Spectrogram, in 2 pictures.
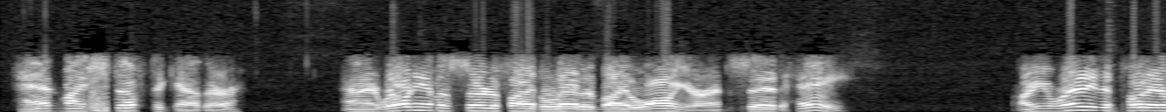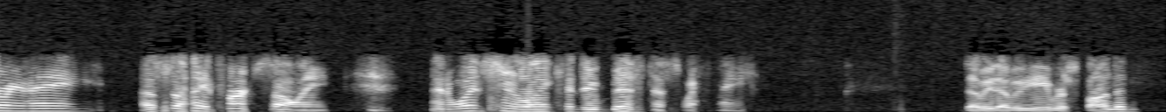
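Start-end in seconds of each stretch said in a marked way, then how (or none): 0.2-14.4 put-on nasal voice, as if holding the nose. Reading out a wrestler's letter as asked: Chyna voice, holding nose. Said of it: "You do kinda sound like her".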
